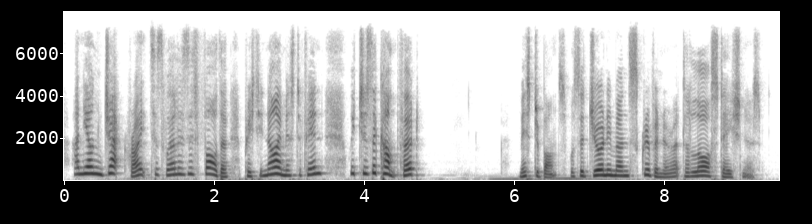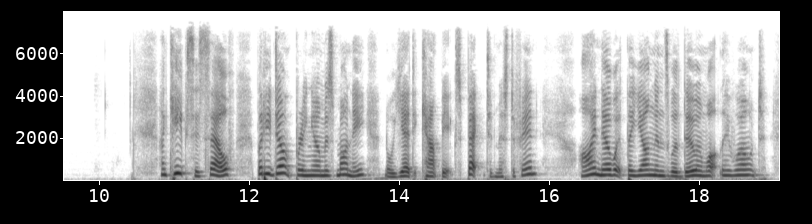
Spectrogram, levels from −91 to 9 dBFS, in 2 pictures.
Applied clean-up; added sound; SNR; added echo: none; none; none; none.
